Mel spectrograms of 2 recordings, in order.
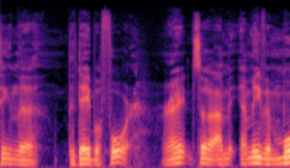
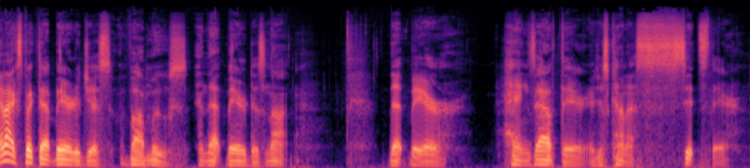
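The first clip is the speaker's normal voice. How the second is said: plain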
